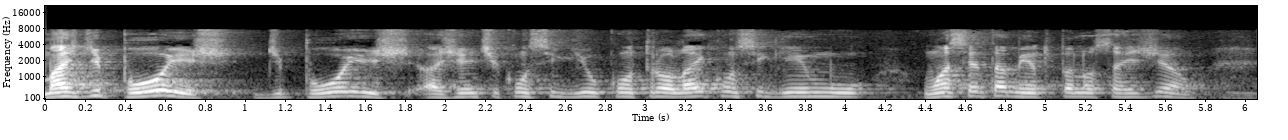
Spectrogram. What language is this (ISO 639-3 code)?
por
